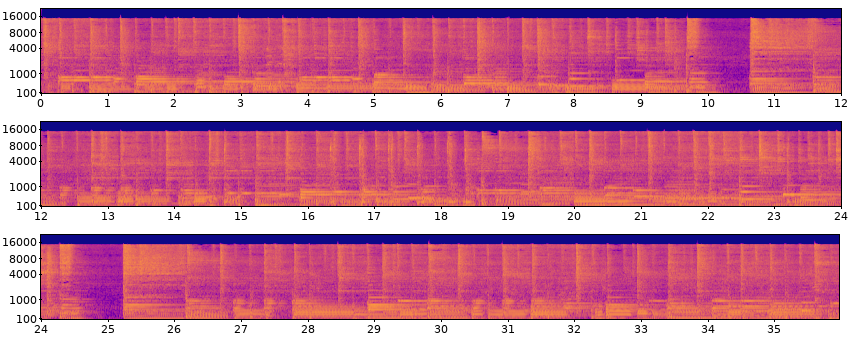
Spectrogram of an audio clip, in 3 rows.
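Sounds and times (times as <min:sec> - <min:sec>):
jazz trio playing: 0:00.0 - 0:35.9.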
